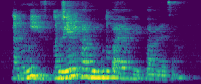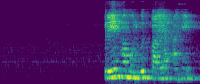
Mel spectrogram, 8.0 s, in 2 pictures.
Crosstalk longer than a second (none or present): none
